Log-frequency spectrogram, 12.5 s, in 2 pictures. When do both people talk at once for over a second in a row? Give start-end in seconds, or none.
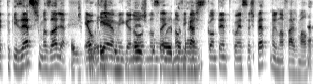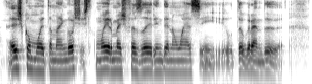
1.5-4.0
